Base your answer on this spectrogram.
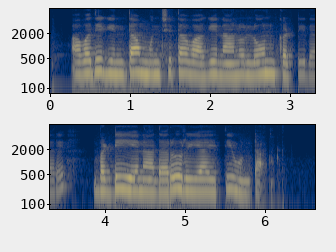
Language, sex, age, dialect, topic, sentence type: Kannada, female, 18-24, Coastal/Dakshin, banking, question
